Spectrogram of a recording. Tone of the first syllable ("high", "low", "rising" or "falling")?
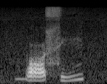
high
